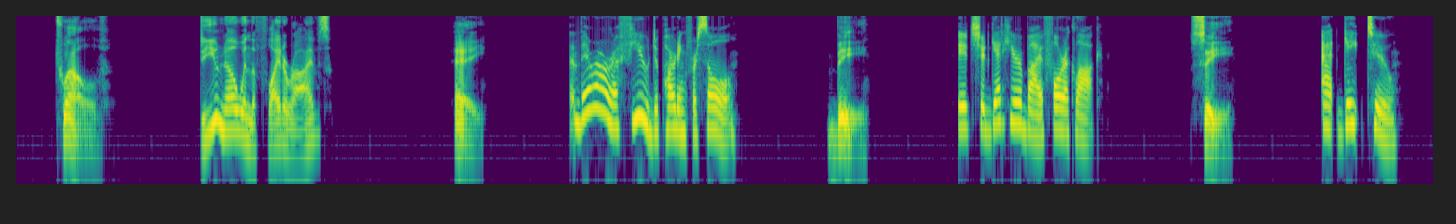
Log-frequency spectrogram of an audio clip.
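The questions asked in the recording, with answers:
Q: Do you know when the flight arrives?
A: B: It should get here by 4 o'clock.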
